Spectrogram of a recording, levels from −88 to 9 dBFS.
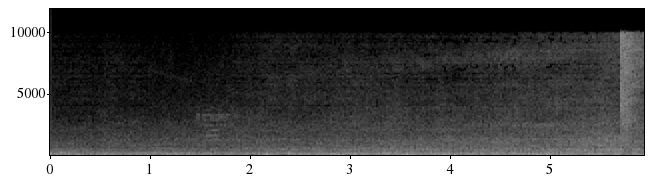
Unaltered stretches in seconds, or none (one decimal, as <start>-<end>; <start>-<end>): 1.0-1.8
